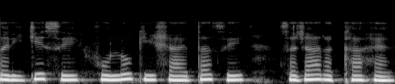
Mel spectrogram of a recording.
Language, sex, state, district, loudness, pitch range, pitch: Hindi, female, Goa, North and South Goa, -11 LUFS, 205-220 Hz, 210 Hz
